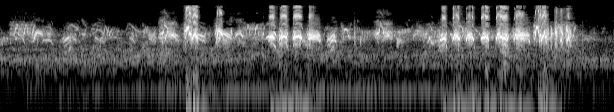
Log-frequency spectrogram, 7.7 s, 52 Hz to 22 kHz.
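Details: Osprey at a ranch nest with a small live fish, 13 July 2018, about 7:10 AM: high whistled chirps in rapid repeated series. Sharp broadband knocks come at intervals.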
